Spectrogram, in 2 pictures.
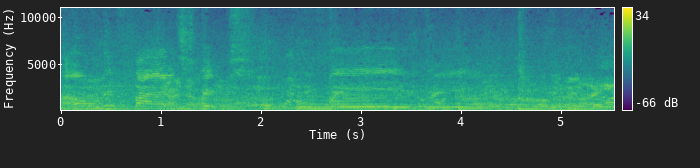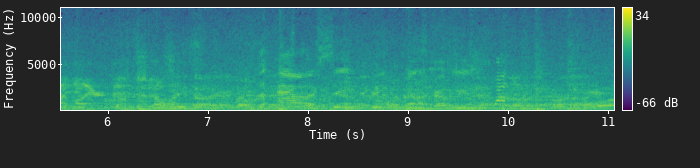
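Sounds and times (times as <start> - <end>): acoustic guitar strumming: 0.0 - 11.0
man singing or talking: 0.0 - 11.0.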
